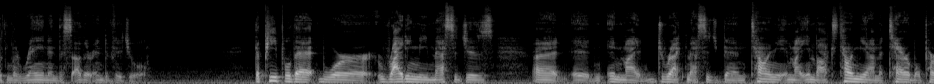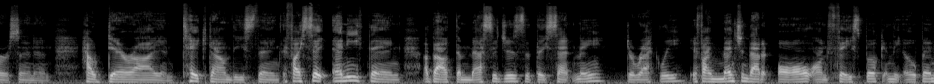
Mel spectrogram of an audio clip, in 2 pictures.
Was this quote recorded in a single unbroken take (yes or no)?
no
